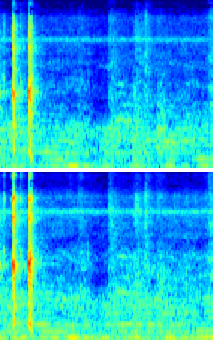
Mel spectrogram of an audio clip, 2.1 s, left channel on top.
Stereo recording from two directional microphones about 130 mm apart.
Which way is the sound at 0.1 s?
15° right (ahead or behind).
